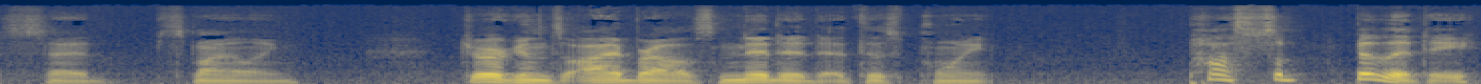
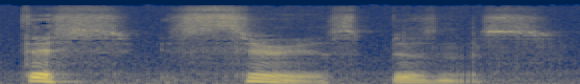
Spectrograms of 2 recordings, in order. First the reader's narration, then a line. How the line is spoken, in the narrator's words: the Seneschal said solemnly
